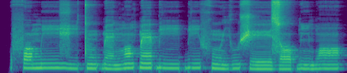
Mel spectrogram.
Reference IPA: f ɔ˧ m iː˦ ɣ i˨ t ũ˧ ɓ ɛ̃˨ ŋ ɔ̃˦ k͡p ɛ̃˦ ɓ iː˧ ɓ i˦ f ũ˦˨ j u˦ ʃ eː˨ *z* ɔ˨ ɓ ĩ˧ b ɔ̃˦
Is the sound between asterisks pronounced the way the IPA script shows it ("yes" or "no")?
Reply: yes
